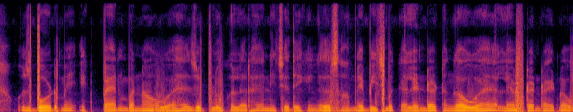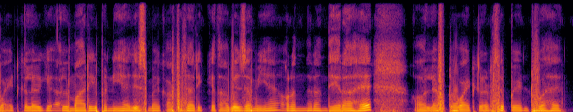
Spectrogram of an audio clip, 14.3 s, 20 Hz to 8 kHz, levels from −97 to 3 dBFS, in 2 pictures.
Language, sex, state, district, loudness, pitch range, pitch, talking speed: Hindi, male, Chhattisgarh, Bilaspur, -20 LUFS, 125-135 Hz, 130 Hz, 210 wpm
